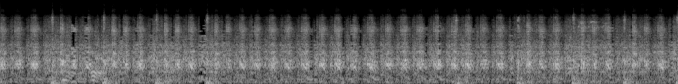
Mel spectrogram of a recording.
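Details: 1976 Porsche 914 converted to a station wagon, fuel-injected: steady rhythmic cranking at about two turns a second without catching while trying to start on a little added fuel; fuel delivery suspected, not confirmed.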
